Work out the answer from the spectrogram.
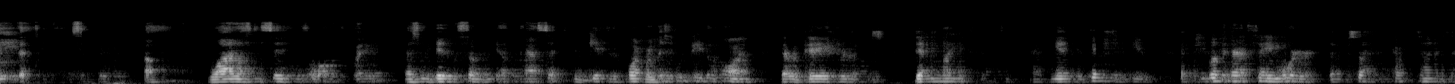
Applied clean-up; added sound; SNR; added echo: neural mask model DeepFilterNet 3.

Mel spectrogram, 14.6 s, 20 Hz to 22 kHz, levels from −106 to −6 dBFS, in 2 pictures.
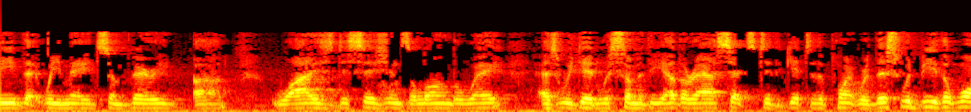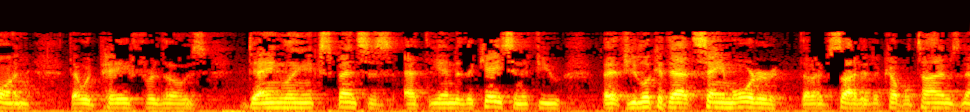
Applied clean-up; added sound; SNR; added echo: none; none; none; none.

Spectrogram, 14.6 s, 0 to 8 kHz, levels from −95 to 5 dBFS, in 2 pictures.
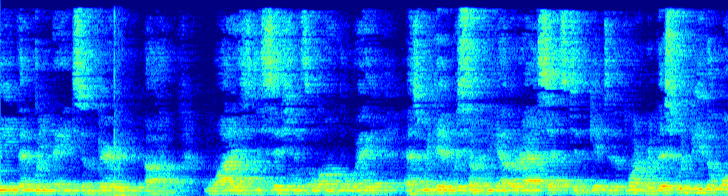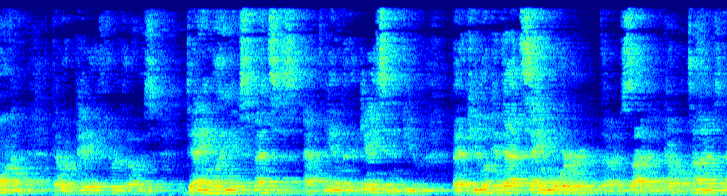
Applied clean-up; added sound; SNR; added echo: neural separator model SepFormer DNS4.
